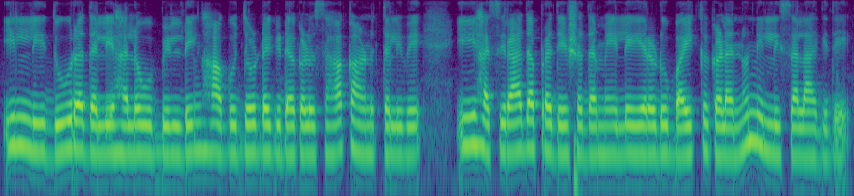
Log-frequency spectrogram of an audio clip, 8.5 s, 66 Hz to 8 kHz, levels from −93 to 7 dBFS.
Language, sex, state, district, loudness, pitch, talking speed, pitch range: Kannada, female, Karnataka, Bidar, -15 LUFS, 185 Hz, 120 wpm, 185-195 Hz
